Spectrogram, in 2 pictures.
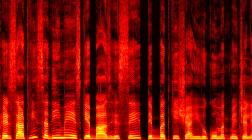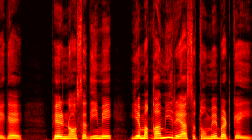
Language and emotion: Urdu, neutral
